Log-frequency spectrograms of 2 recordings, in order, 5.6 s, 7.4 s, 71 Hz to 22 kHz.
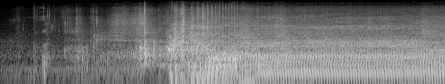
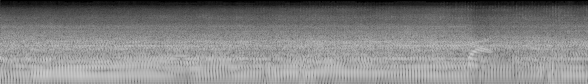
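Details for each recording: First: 4 kW generator, pull-started: engine settles into a steady, fast, busy drone, measured at 59 Hz instead of 50 and 128 V instead of 240; owner suspects someone wound it up after it bogged down, running overspeed. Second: 4 kW generator after repair, running under a kettle load measured at about 2.2 kW (just over half its capacity); steady, even engine drone holding speed without hunting or surging, generator running properly under load.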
